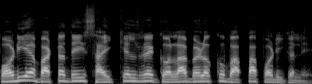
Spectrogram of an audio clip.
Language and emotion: Odia, neutral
